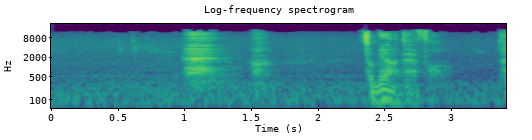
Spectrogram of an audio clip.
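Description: A young man asks a question in a calm voice, close by.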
